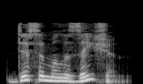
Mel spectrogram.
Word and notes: decimalisation: British English

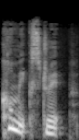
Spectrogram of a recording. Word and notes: comic strip: British English

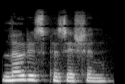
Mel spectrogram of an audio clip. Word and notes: lotus position: American English

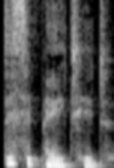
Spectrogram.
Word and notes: dissipated: British English

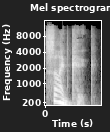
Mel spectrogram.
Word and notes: sidekick: British English

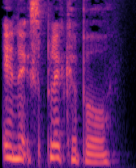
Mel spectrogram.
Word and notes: inexplicable: British English

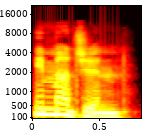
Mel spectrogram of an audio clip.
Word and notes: imagine: British English

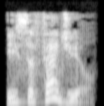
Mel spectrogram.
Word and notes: esophageal: British English

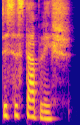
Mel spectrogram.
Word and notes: disestablish: British English

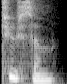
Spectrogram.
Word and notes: twosome: British English

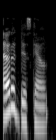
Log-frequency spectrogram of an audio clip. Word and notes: at a discount: British English

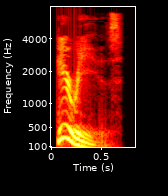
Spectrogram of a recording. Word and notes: heres: British English

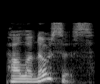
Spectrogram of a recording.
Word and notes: pollinosis: British English

